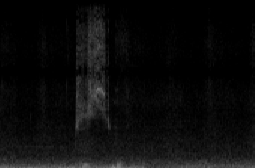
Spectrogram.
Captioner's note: wind gusts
